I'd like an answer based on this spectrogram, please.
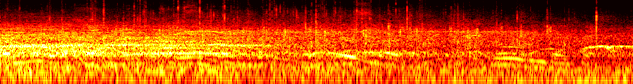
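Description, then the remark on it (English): An audience erupts in sustained applause mixed with loud shouting and cheering voices, a dense, steady roar of clapping and overlapping calls that stays strong throughout. “It's shouting time in the household of faith.”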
